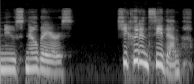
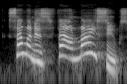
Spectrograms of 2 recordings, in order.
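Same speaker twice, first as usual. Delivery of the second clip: very high, squeaky little voice, sing-song; 14 semitones higher than usual. Reading a bear story aloud, the narrator voices Baby Bear finding the soup: Baby Bear's high squeaky voice. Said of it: "in her high squeaky voice".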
